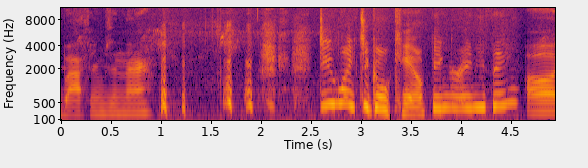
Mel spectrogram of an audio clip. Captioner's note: laughs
